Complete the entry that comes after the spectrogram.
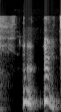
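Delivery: high, loud laugh; burst of laughter. Real, not acted. Guest laughing about touring while injured, loud laugh. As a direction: let out a sudden bright laugh.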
